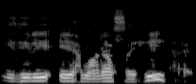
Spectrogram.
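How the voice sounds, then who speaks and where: A man's voice: on the high side, measured pace, mellow, slightly rough, dry recording, low-quality recording. A man teaching an exam-prep lesson, working through quiz questions step by step and putting questions to the listener.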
